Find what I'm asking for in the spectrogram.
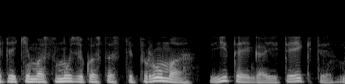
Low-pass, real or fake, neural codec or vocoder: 3.6 kHz; real; none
